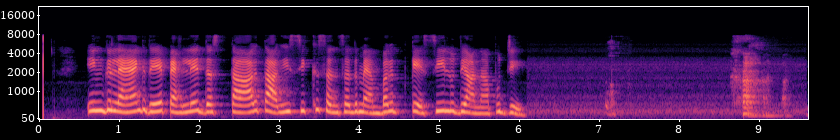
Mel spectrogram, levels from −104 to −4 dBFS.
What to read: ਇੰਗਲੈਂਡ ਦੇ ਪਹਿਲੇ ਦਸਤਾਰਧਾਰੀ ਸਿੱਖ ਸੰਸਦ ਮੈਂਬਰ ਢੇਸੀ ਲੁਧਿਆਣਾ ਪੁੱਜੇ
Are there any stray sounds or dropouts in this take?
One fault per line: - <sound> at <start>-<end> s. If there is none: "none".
- cough at 7.1-7.4 s
- laugh at 8.6-9.4 s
